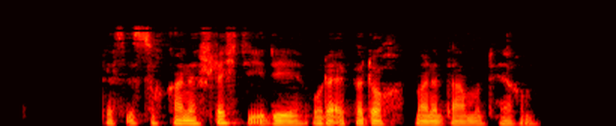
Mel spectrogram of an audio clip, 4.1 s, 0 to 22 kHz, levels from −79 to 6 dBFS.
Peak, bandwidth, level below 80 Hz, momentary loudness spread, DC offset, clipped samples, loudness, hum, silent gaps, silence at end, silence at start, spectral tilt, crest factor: -10 dBFS; 11.5 kHz; -54 dBFS; 10 LU; under 0.1%; under 0.1%; -30 LUFS; none; 2.71-2.75 s; 0.55 s; 0.7 s; -5 dB/octave; 22 dB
